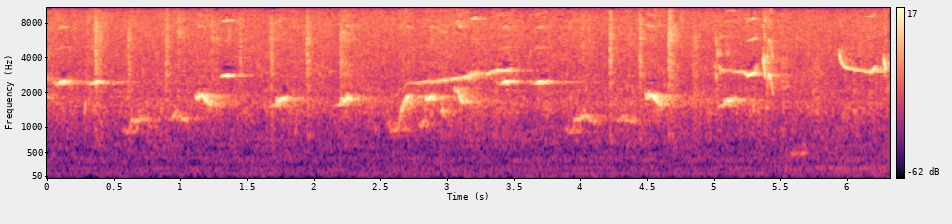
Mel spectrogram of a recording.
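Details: White-rumped shama singing in a showy style, a varied run of clear whistled notes, some rising and some falling, delivered in irregular bursts against a steady hiss.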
